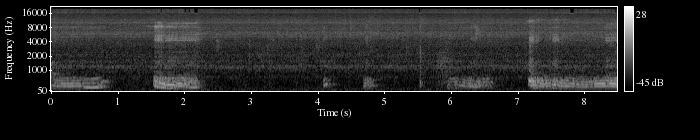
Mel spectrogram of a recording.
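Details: Puppy named Max meets his reflection in a mirror for the first time and answers with several separate wavering, whiny growls, each up to about a second long, with short pauses between them and a quiet human voice in the gaps.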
